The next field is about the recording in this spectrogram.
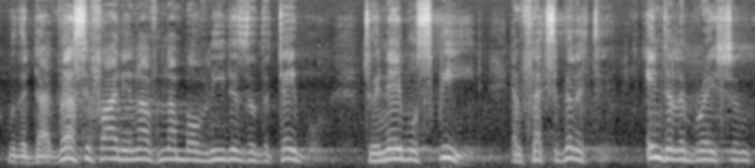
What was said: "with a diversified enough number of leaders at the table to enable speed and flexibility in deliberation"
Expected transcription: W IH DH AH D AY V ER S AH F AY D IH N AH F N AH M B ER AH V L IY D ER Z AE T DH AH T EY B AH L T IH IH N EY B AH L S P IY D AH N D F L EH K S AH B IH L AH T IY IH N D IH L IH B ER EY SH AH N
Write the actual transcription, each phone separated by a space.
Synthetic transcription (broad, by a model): W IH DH AH D AY V ER S AH F AY D IH N AH F N AH M B ER AH V L IY D ER Z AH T DH AH T EY B AH L T IH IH N EY B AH L S P IY D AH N F L EH K S AH B IH L AH T IY IH N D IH L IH B ER EY SH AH N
